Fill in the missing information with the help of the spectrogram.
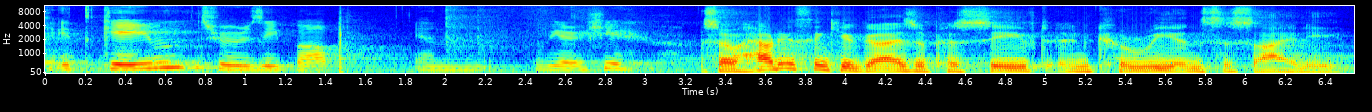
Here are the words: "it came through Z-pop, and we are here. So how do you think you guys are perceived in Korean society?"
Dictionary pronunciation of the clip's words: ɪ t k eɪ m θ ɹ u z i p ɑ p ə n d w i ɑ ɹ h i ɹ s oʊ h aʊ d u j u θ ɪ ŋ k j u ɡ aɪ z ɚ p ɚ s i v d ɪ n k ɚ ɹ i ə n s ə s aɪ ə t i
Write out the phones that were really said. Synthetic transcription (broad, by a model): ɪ t k eɪ m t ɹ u z i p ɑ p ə n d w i ɑ ɹ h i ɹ s oʊ h aʊ d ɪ j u θ ɪ ŋ k j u ɡ aɪ z ɚ p ɚ s i v d ɪ n k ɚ ɹ i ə n s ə s aɪ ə t i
